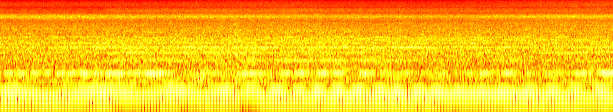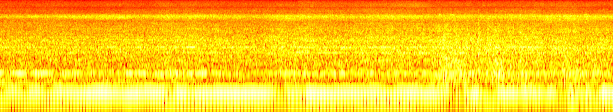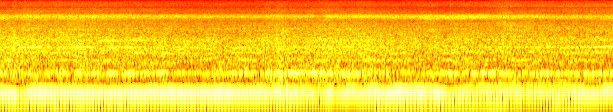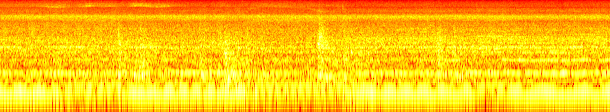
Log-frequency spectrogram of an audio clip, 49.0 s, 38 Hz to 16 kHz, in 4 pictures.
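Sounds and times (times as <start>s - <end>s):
excavator diesel engine running: 0.0s - 48.9s.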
